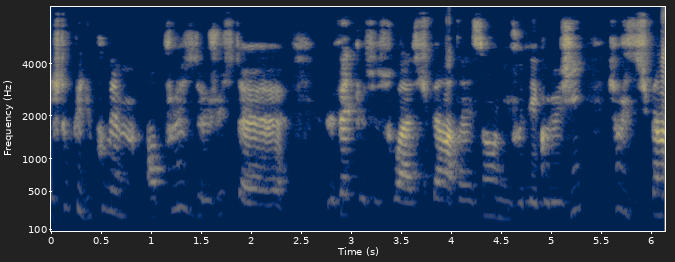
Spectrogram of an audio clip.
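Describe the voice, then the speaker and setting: A woman at a moderate pace. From Brittany, France. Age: 20s. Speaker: student. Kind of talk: casual chat. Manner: halting. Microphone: sounds like over a phone.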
